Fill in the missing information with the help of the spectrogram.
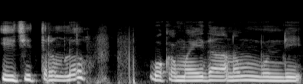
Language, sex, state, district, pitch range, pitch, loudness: Telugu, male, Telangana, Hyderabad, 180-200 Hz, 190 Hz, -13 LUFS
